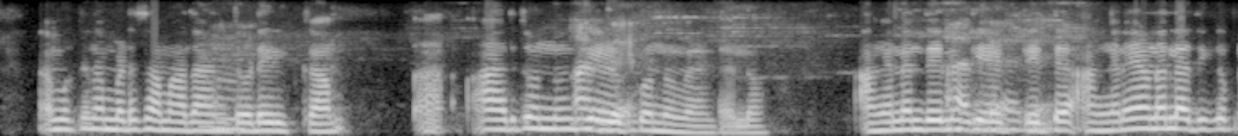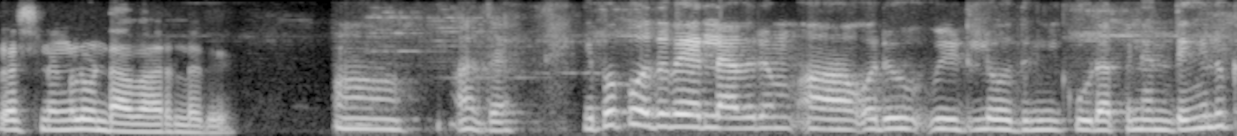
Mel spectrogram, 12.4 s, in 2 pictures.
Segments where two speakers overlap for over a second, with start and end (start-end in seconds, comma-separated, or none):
none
